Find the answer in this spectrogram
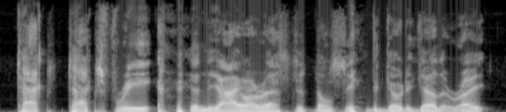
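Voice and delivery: high voice, laughing while talking. Telling about a tax-free whistleblower settlement, laughing while talking. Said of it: "excuse me for laughing".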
